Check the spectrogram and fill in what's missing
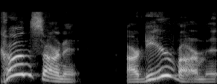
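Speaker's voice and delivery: put-on loud, swooping, gruff old prospector voice. Describing an old talking style to listeners, the speaker demonstrates it: Gold Rush prospector voice. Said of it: "talking style was reserved for the grisly prospectors".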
